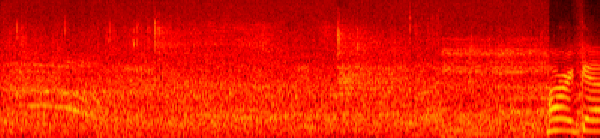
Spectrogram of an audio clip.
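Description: Steady ice hockey arena ambience during live play: crowd noise and the sound of play on the ice, at an even level. Near the end it cuts to a man speaking.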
